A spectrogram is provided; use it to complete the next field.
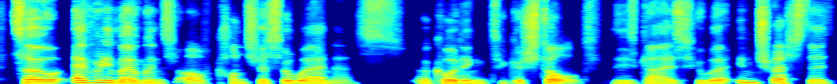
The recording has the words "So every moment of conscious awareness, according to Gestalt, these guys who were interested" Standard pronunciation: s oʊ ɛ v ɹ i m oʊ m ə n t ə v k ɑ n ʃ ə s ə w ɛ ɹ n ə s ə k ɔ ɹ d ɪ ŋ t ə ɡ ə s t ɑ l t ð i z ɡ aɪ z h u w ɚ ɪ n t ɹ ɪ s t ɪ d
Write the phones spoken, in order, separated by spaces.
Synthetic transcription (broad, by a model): s oʊ ɛ v ɹ i m oʊ m ə n t ə v k ɑ n ʃ ə s ə w ɛ n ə s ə k ɔ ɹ d ɪ ŋ t ə ɡ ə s t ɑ l t ð i z ɡ aɪ z h u w ɚ ɪ n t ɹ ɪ s t ɪ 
